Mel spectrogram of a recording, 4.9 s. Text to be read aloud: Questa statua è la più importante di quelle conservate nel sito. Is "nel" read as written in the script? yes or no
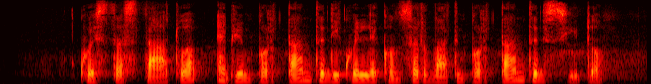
no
